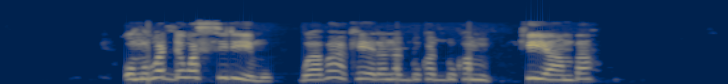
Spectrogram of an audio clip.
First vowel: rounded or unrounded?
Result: rounded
